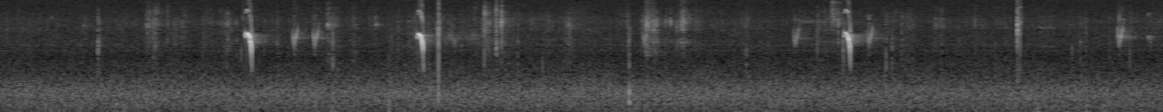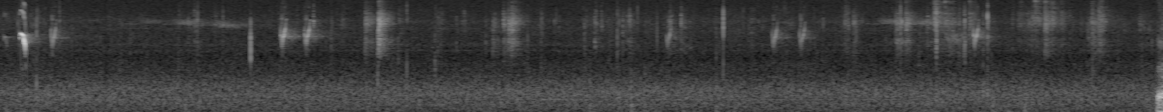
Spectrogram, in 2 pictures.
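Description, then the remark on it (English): Short, high-pitched calls of a wild bird up in a big pine tree above a net repeat irregularly over a steady low background hiss, with several sharper calls standing out among fainter twittering. No one speaks. “So recording, this is the vocalizations of a wild bird that's here up in the big pine tree above the net.”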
